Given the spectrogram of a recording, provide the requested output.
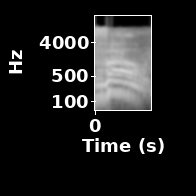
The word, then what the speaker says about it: vote: to use the word vote you want to pronounce that as a v vote vote listen another it's not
